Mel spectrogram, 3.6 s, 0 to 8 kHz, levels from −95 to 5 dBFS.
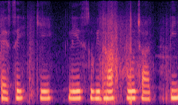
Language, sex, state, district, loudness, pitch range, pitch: Hindi, female, Chhattisgarh, Jashpur, -15 LUFS, 195-205 Hz, 200 Hz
